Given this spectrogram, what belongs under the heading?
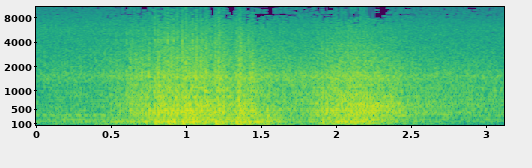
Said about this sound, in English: These sounds of breaking glaciers and the songs of leopard seals were recorded in Antarctica.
